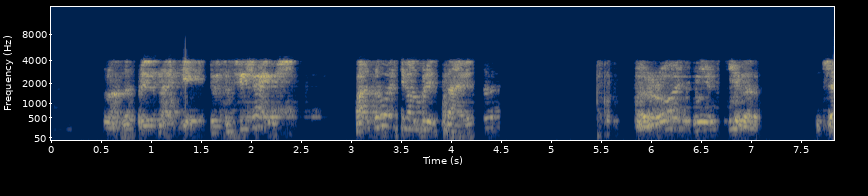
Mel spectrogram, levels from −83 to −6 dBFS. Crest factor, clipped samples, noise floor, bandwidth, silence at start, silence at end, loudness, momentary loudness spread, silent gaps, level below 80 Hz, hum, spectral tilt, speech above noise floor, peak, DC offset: 20 dB; under 0.1%; -61 dBFS; 7.2 kHz; 0.55 s; 0 s; -29 LUFS; 18 LU; 4.63-5.05 s, 7.20-7.63 s; -70 dBFS; none; -4 dB/octave; 30 dB; -14 dBFS; under 0.1%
